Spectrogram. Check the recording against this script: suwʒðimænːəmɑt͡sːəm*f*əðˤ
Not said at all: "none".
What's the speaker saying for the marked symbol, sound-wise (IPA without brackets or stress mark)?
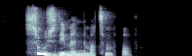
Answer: θ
